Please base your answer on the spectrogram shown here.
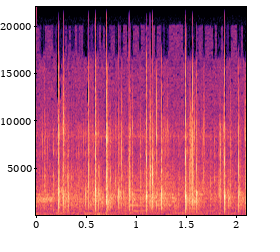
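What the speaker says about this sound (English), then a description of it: "Round of applause please for Tim Noakes before he collapses." Crowd applause at a motorcycle grasstrack race, a short burst of scattered clapping close by, with a voice partly mixed in.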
